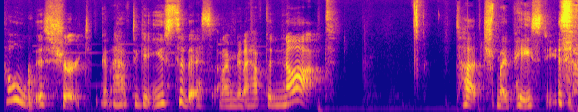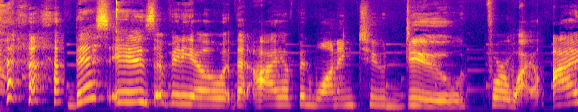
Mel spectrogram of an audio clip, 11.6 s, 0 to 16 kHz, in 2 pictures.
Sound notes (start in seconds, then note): 5.6 laughing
